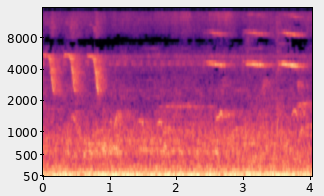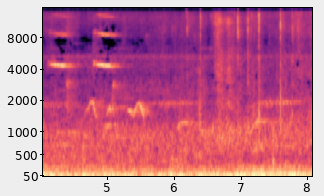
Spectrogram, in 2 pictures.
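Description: Wild birds calling in woodland: three quick falling chirps at the start, then a run of short high whistles a few seconds in, over a steady low rumble.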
